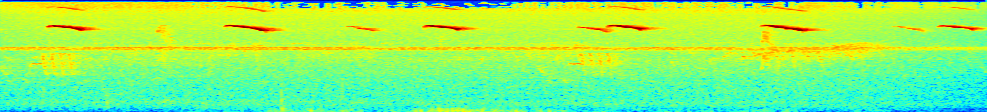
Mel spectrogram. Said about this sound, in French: passons au dernier extrait, qui est comme le cri de haute alarme, là, donc lorsqu'il y a un prédateur spécifique. Oui, ce cri-là, il est pratiquement identique à celui du merle, un sifflement aigu, par exemple, lorsque un épervier passe dans le ciel.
